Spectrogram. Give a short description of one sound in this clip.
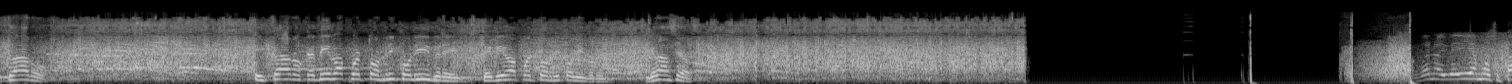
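A crowd chants together loudly.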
